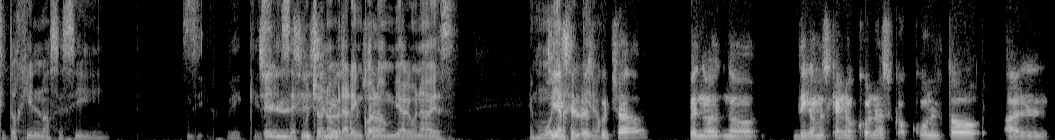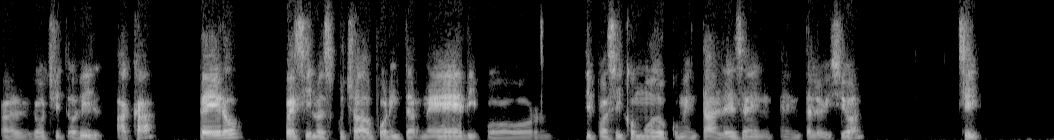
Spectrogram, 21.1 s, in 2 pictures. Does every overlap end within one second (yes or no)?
no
